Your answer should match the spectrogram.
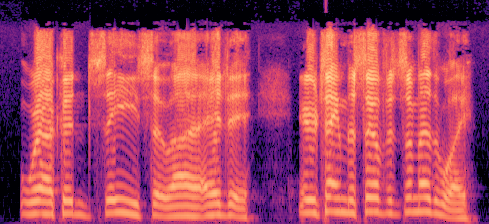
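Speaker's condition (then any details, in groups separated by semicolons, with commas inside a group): Friedreich's ataxia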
